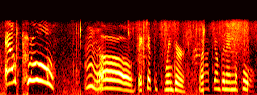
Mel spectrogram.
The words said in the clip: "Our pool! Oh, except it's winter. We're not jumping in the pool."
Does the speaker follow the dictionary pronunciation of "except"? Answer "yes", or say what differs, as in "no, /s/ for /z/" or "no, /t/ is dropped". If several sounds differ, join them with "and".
yes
